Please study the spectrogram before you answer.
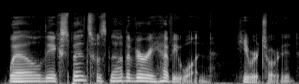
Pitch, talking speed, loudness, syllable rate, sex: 140 Hz, 220 wpm, -17 LUFS, 6.8 syllables/s, male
